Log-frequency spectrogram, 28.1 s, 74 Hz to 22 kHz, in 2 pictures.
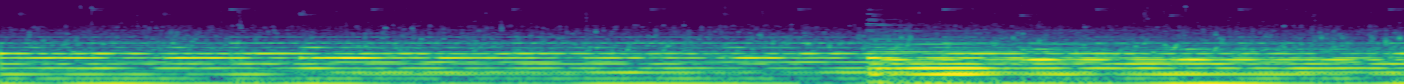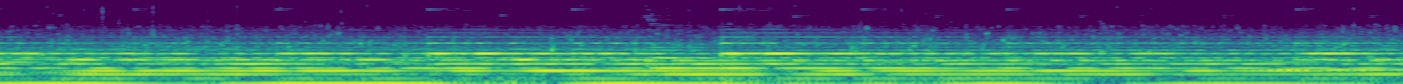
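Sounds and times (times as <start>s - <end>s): ambient meditation music: 0.0s - 28.0s
water drips: 0.0s - 28.0s.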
